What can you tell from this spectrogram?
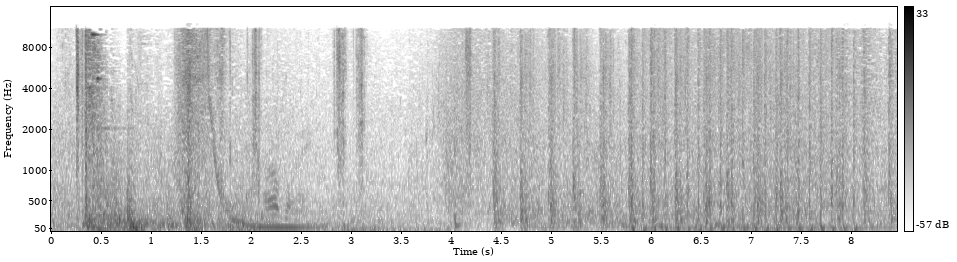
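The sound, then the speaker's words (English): Video game gunfire: sharp, crackling shots in irregular bursts early on, then a dense, rapid stream of automatic fire through the second half, loud and steady. “Who are we getting shot at? I don't know, but they're shooting.”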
